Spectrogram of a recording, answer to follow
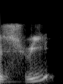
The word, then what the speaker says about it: suis: Je suis, I am. Remember, we don't pronounce the S in the end.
